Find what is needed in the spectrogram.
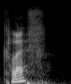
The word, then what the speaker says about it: clef: And the second Grimoire, is it pronounced clef in French? – Yeah.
